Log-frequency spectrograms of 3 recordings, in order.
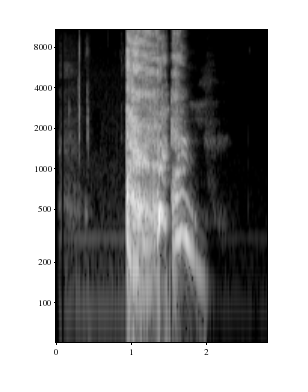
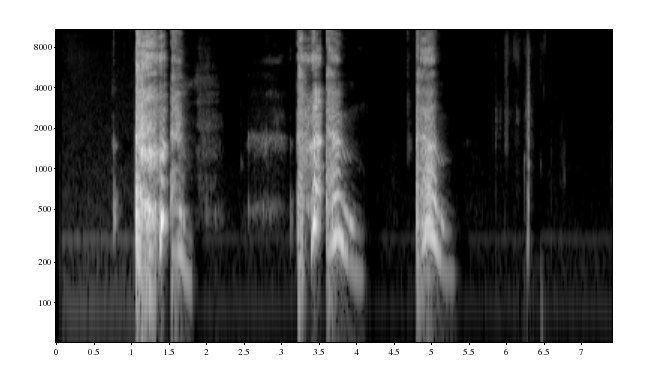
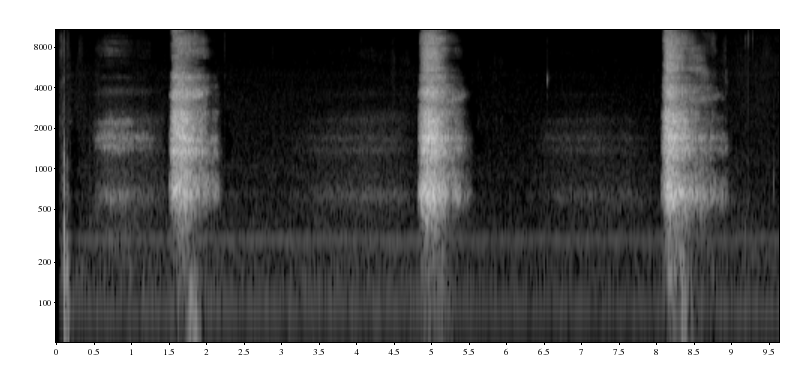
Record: {"cough_length": "2.8 s", "cough_amplitude": 32735, "cough_signal_mean_std_ratio": 0.38, "three_cough_length": "7.4 s", "three_cough_amplitude": 32767, "three_cough_signal_mean_std_ratio": 0.29, "exhalation_length": "9.6 s", "exhalation_amplitude": 18295, "exhalation_signal_mean_std_ratio": 0.29, "survey_phase": "beta (2021-08-13 to 2022-03-07)", "age": "18-44", "gender": "Female", "wearing_mask": "No", "symptom_cough_any": true, "symptom_shortness_of_breath": true, "symptom_sore_throat": true, "symptom_diarrhoea": true, "symptom_fatigue": true, "symptom_fever_high_temperature": true, "symptom_onset": "3 days", "smoker_status": "Never smoked", "respiratory_condition_asthma": true, "respiratory_condition_other": false, "recruitment_source": "Test and Trace", "submission_delay": "2 days", "covid_test_result": "Positive", "covid_test_method": "RT-qPCR", "covid_ct_value": 16.0, "covid_ct_gene": "N gene", "covid_ct_mean": 17.1, "covid_viral_load": "2500000 copies/ml", "covid_viral_load_category": "High viral load (>1M copies/ml)"}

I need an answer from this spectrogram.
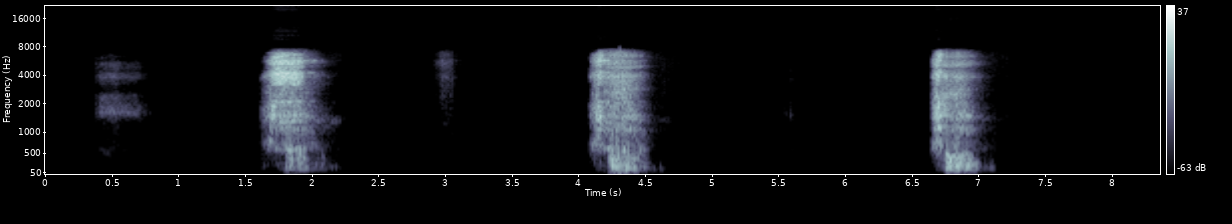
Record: {"exhalation_length": "8.4 s", "exhalation_amplitude": 27071, "exhalation_signal_mean_std_ratio": 0.25, "survey_phase": "beta (2021-08-13 to 2022-03-07)", "age": "18-44", "gender": "Female", "wearing_mask": "No", "symptom_cough_any": true, "symptom_runny_or_blocked_nose": true, "symptom_shortness_of_breath": true, "symptom_headache": true, "symptom_change_to_sense_of_smell_or_taste": true, "symptom_loss_of_taste": true, "symptom_onset": "4 days", "smoker_status": "Ex-smoker", "respiratory_condition_asthma": false, "respiratory_condition_other": false, "recruitment_source": "Test and Trace", "submission_delay": "1 day", "covid_test_result": "Positive", "covid_test_method": "RT-qPCR", "covid_ct_value": 23.2, "covid_ct_gene": "N gene"}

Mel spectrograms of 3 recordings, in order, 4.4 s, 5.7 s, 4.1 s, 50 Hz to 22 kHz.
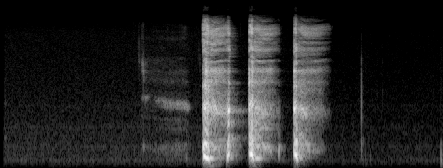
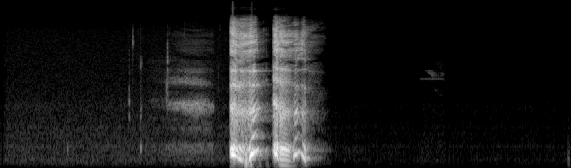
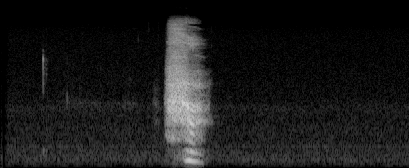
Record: {"three_cough_length": "4.4 s", "three_cough_amplitude": 24025, "three_cough_signal_mean_std_ratio": 0.23, "cough_length": "5.7 s", "cough_amplitude": 28780, "cough_signal_mean_std_ratio": 0.22, "exhalation_length": "4.1 s", "exhalation_amplitude": 6032, "exhalation_signal_mean_std_ratio": 0.24, "survey_phase": "beta (2021-08-13 to 2022-03-07)", "age": "45-64", "gender": "Female", "wearing_mask": "No", "symptom_runny_or_blocked_nose": true, "symptom_change_to_sense_of_smell_or_taste": true, "symptom_onset": "5 days", "smoker_status": "Ex-smoker", "respiratory_condition_asthma": false, "respiratory_condition_other": false, "recruitment_source": "Test and Trace", "submission_delay": "1 day", "covid_test_result": "Positive", "covid_test_method": "RT-qPCR"}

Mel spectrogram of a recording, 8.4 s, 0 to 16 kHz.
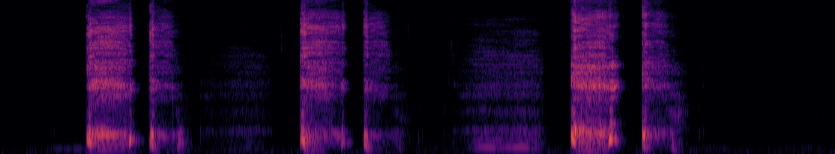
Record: {"three_cough_length": "8.4 s", "three_cough_amplitude": 5403, "three_cough_signal_mean_std_ratio": 0.35, "survey_phase": "beta (2021-08-13 to 2022-03-07)", "age": "65+", "gender": "Female", "wearing_mask": "No", "symptom_cough_any": true, "symptom_runny_or_blocked_nose": true, "symptom_sore_throat": true, "symptom_onset": "4 days", "smoker_status": "Never smoked", "respiratory_condition_asthma": false, "respiratory_condition_other": false, "recruitment_source": "REACT", "submission_delay": "1 day", "covid_test_result": "Negative", "covid_test_method": "RT-qPCR", "influenza_a_test_result": "Unknown/Void", "influenza_b_test_result": "Unknown/Void"}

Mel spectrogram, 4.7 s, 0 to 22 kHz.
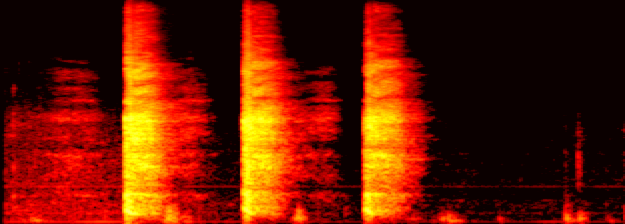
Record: {"three_cough_length": "4.7 s", "three_cough_amplitude": 32768, "three_cough_signal_mean_std_ratio": 0.31, "survey_phase": "beta (2021-08-13 to 2022-03-07)", "age": "18-44", "gender": "Male", "wearing_mask": "No", "symptom_none": true, "smoker_status": "Ex-smoker", "respiratory_condition_asthma": false, "respiratory_condition_other": false, "recruitment_source": "REACT", "submission_delay": "4 days", "covid_test_result": "Negative", "covid_test_method": "RT-qPCR"}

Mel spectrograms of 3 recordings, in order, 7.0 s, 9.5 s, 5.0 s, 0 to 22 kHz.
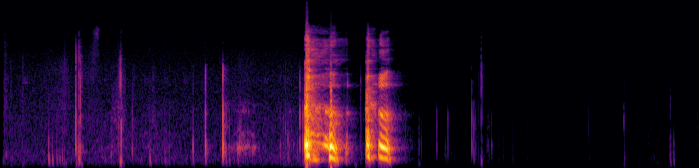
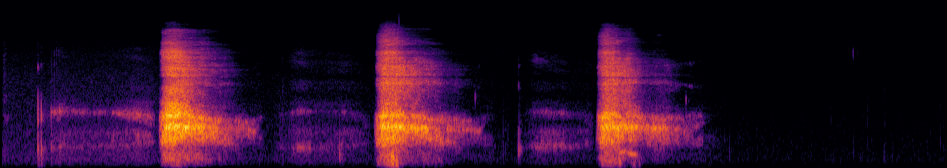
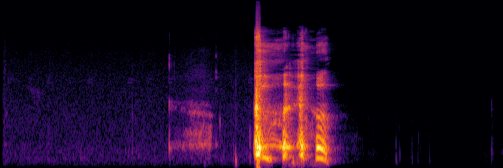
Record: {"cough_length": "7.0 s", "cough_amplitude": 32768, "cough_signal_mean_std_ratio": 0.17, "exhalation_length": "9.5 s", "exhalation_amplitude": 20018, "exhalation_signal_mean_std_ratio": 0.3, "three_cough_length": "5.0 s", "three_cough_amplitude": 32768, "three_cough_signal_mean_std_ratio": 0.2, "survey_phase": "beta (2021-08-13 to 2022-03-07)", "age": "65+", "gender": "Male", "wearing_mask": "No", "symptom_cough_any": true, "symptom_new_continuous_cough": true, "symptom_runny_or_blocked_nose": true, "symptom_fatigue": true, "symptom_fever_high_temperature": true, "symptom_headache": true, "symptom_onset": "4 days", "smoker_status": "Ex-smoker", "respiratory_condition_asthma": false, "respiratory_condition_other": false, "recruitment_source": "Test and Trace", "submission_delay": "1 day", "covid_test_result": "Positive", "covid_test_method": "RT-qPCR", "covid_ct_value": 20.6, "covid_ct_gene": "ORF1ab gene"}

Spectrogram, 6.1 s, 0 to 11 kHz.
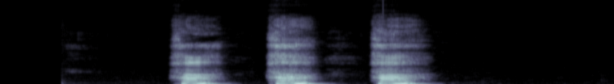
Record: {"exhalation_length": "6.1 s", "exhalation_amplitude": 32767, "exhalation_signal_mean_std_ratio": 0.37, "survey_phase": "alpha (2021-03-01 to 2021-08-12)", "age": "45-64", "gender": "Male", "wearing_mask": "No", "symptom_none": true, "smoker_status": "Never smoked", "respiratory_condition_asthma": true, "respiratory_condition_other": false, "recruitment_source": "REACT", "submission_delay": "2 days", "covid_test_result": "Negative", "covid_test_method": "RT-qPCR"}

